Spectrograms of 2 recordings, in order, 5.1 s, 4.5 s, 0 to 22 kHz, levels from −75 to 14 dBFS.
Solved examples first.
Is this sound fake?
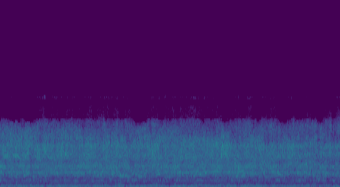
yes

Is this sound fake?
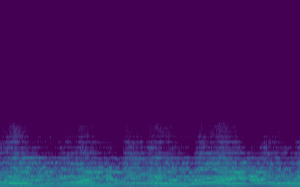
yes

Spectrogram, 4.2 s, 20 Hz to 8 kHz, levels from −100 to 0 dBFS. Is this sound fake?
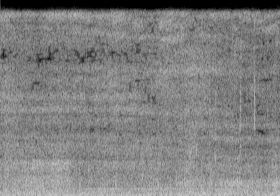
no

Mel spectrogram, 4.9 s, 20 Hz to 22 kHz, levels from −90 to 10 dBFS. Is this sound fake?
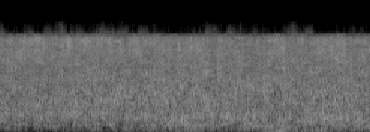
yes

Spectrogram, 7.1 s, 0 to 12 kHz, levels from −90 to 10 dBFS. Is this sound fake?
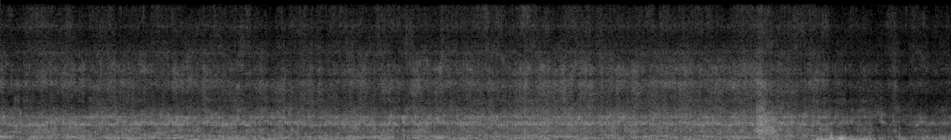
yes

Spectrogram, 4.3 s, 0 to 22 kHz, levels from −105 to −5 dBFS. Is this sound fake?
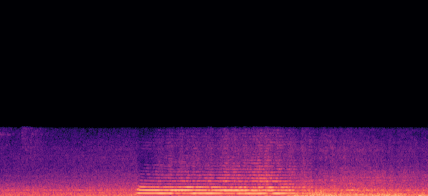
no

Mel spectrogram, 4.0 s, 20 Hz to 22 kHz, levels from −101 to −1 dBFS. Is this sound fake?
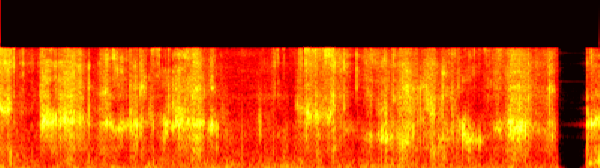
yes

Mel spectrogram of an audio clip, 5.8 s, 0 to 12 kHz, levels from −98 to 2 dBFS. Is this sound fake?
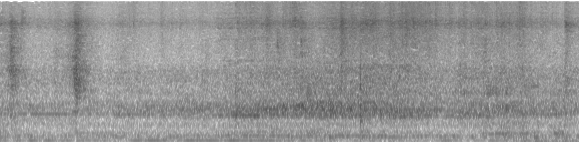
no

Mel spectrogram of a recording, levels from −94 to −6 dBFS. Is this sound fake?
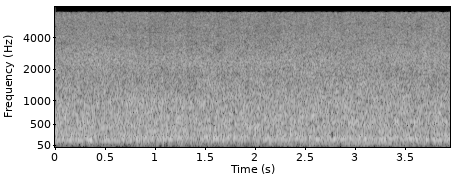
no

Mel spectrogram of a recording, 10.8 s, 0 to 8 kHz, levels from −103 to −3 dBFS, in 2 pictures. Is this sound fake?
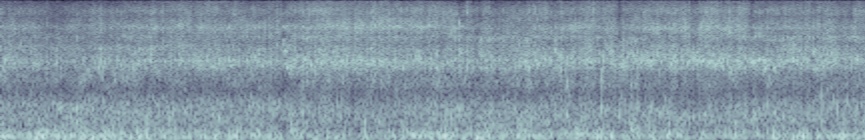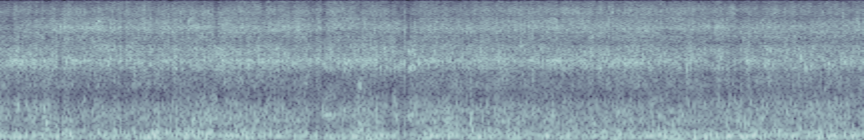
yes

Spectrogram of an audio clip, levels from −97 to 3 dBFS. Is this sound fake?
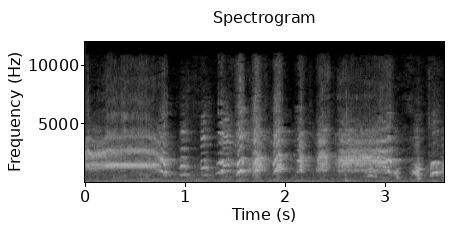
no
